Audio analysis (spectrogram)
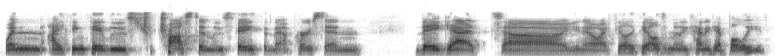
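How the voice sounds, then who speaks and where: A woman's voice: low voice, fairly even intonation, normal speed, a bit bright. A middle-aged American woman chatting casually and ramblingly as a guest in an interview over a video call. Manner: rambling, peppered with "like" and "you know". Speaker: casting director, podcast guest. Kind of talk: casual, unscripted interview chat. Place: bright living room at home. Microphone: video call, wearing headphones. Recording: slightly dull, lo-fi video-call audio.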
